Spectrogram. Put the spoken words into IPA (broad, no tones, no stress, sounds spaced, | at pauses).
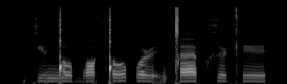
kʲ ɨ ŋ͡ǃ o b ɔ ǃ o f o ɭ ḭ ɳ ǀ æ f x ɨ ʈʰ ɪ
